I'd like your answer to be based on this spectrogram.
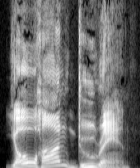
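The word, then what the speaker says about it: Jhoan Duran: and that's Juan Duran. I looked this up. It's Johan Duran. Johan Duran, I believe, is how I looked down the pronunciation.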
